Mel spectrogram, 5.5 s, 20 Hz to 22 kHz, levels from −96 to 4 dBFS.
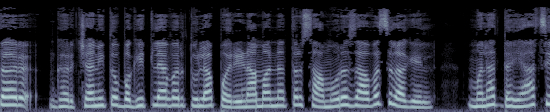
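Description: Short concealed packet loss at 2.53–2.57 s: 20 ms arrived too late, so the receiver extended the preceding sound, leaving a brief smear just before "तर सामोरं".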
